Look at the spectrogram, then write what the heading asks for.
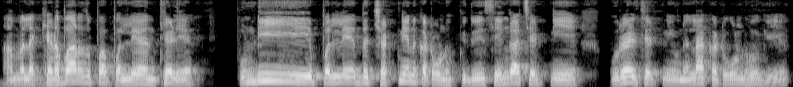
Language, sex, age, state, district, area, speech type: Kannada, male, 30-45, Karnataka, Dharwad, rural, spontaneous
